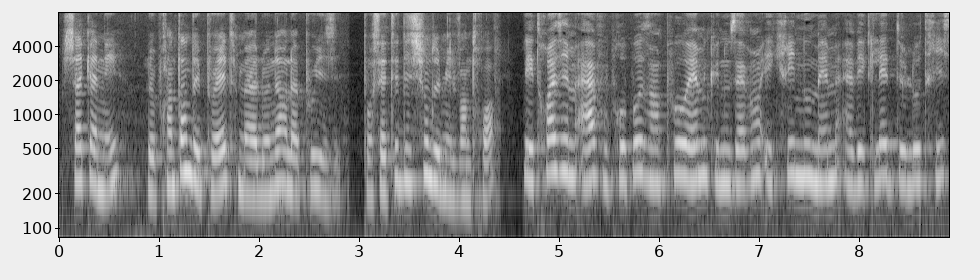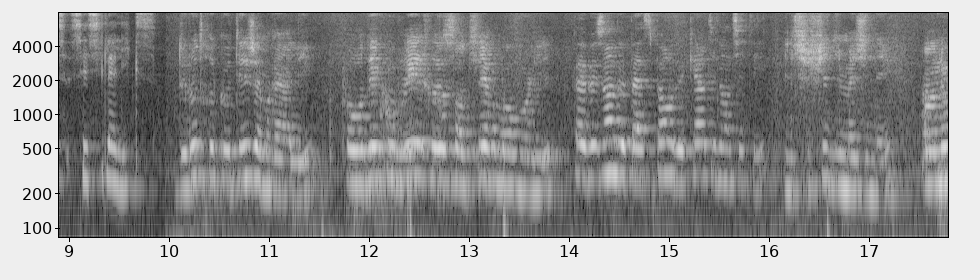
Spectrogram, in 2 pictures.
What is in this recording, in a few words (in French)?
poème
